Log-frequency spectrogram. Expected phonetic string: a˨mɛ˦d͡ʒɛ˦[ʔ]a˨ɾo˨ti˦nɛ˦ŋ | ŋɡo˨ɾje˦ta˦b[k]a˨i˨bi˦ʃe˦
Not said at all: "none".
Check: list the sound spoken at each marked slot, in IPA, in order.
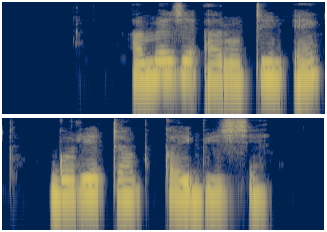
ʔ, k

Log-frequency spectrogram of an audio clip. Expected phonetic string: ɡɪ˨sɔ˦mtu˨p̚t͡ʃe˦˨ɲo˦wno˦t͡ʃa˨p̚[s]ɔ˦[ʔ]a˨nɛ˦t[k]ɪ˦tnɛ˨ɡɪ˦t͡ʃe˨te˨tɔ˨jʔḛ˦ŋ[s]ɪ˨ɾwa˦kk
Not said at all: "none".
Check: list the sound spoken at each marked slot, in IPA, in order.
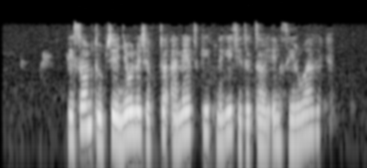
t, ʔ, k, s

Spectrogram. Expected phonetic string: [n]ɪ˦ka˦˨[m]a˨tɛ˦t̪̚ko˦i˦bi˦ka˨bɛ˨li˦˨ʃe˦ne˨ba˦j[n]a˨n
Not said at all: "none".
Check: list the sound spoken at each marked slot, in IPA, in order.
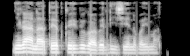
ɲ, n, m

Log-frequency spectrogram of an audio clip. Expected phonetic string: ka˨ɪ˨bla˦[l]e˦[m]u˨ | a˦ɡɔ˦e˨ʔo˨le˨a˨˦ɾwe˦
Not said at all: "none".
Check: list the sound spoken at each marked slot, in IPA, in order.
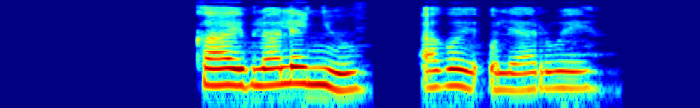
l, ɲ

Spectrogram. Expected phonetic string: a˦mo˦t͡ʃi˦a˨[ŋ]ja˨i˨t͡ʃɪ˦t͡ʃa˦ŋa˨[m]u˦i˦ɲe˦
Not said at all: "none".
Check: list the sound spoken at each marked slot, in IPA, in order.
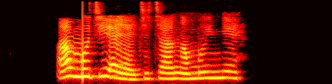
none, m

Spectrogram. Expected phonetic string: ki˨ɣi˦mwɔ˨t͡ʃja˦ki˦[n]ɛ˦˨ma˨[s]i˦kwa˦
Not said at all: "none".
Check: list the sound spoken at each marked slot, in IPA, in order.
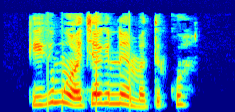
n, t

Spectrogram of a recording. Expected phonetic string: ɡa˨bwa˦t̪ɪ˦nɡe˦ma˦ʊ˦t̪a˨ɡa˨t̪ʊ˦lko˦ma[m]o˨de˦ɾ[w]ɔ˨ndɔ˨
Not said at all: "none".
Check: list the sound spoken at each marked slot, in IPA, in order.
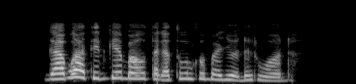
ɲ, w

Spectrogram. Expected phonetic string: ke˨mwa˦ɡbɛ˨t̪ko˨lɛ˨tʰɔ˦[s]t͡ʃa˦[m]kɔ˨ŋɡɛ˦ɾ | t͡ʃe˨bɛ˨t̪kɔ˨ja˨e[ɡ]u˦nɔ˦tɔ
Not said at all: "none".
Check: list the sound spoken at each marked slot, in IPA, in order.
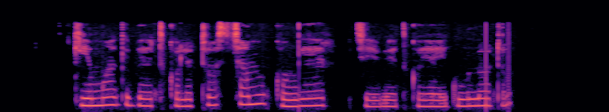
s, m, ɡ

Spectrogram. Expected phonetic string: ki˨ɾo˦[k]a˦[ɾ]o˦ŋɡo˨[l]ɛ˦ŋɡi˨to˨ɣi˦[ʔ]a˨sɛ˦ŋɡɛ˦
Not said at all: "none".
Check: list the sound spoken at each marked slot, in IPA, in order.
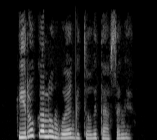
k, l, none, t

